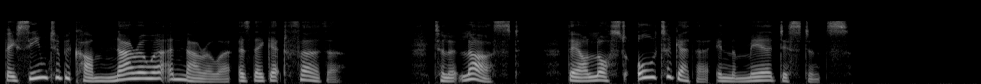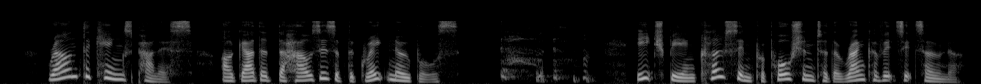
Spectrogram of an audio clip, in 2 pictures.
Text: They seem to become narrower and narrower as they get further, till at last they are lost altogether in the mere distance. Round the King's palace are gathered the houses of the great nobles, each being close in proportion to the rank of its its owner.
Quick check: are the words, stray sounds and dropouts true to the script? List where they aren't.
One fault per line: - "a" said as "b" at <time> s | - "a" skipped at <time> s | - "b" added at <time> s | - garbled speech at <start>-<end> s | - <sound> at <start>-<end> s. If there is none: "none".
- cough at 14.8-15.8 s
